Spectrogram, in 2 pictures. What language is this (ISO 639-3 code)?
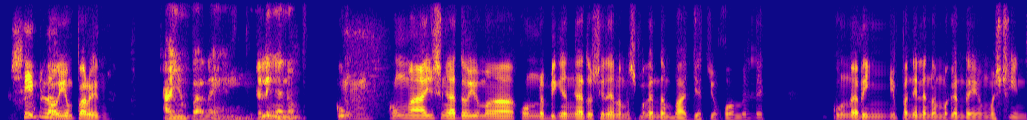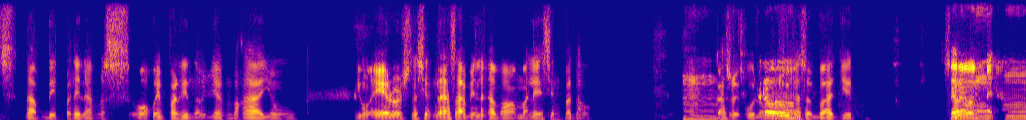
fil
